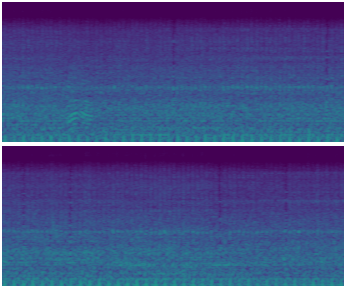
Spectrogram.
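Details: Toro riding mower engine, failed and torn down, rebuilt missing half its crankshaft, idling with no throttle and possibly choked: heavy lumpy thumping, about three to four pulses a second, with strong shake "like a Harley" from the out-of-balance crank.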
